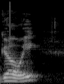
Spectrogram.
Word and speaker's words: Goewey: Well, we've been speaking with Goewey. Now, am I pronouncing your last name right? Yep. Goewey, author of Mystic Cool.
